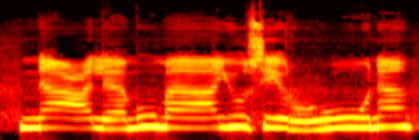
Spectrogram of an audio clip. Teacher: نون کو آئین کے اندر داخل کریں گے، نا آئین کی آواز وسط حلق سے ادا کریں گے، میم کو ایک الف کے برابر لمبا کریں گے، ما یسرون، یہاں پر ہم نے سین کو را میں داخل کیا، را کو پر کیا، را کو پر کرتے ہوئے واو میں داخل کر دیا پیش کے ساتھ۔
